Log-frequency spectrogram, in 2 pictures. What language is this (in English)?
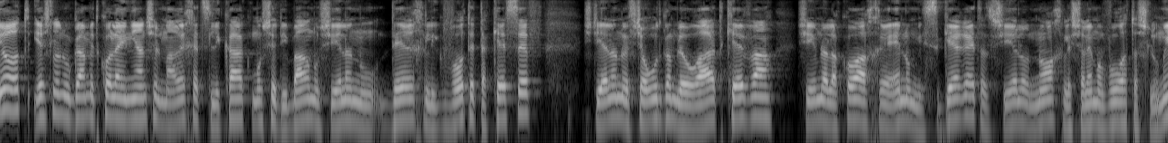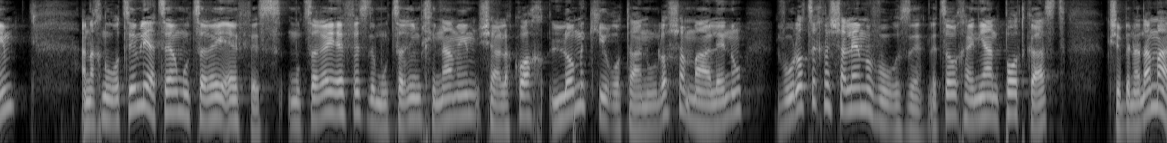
Hebrew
